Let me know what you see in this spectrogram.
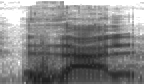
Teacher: اس پر ہم نے زبان نکالنی ہے، زبان کی نوک دانتوں سے باہر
